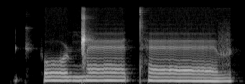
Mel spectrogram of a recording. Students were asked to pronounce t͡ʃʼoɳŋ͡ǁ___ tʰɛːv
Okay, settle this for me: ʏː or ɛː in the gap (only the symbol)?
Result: ɛː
